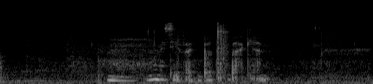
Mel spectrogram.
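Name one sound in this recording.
A young woman speaks briefly and quietly, close to the microphone.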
